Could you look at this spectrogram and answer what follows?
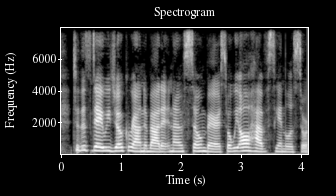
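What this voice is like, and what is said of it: Usual voice. Nothing is said of it.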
